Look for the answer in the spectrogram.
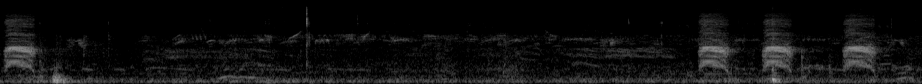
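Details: Crows squabbling with wild birds over food: one hoarse caw opens, then a quiet gap with faint twittering, and finally three loud rasping caws about a second apart.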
